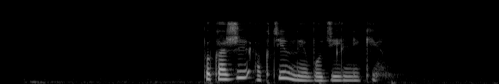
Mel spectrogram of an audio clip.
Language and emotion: Russian, neutral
